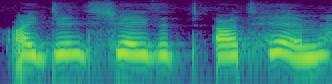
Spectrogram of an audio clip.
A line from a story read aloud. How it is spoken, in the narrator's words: Harry said, his voice shaking with anger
